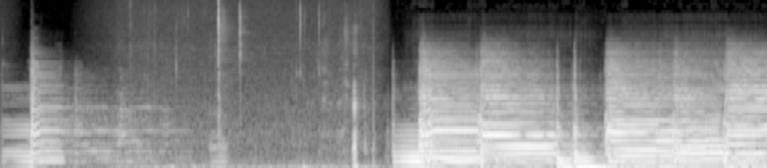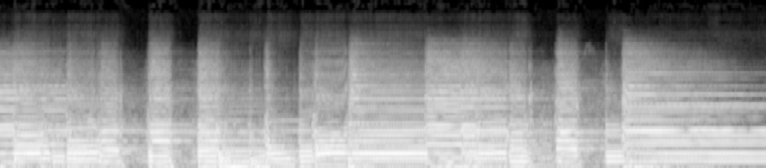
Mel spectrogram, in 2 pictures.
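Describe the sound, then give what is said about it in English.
After a few seconds of quiet noodling, an electric guitar kicks in loud through a BB preamp pedal, playing thick, overdriven sustained chords with a warm, gritty tone and no voices. “Now this one's a little thicker, the BB preamp.”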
